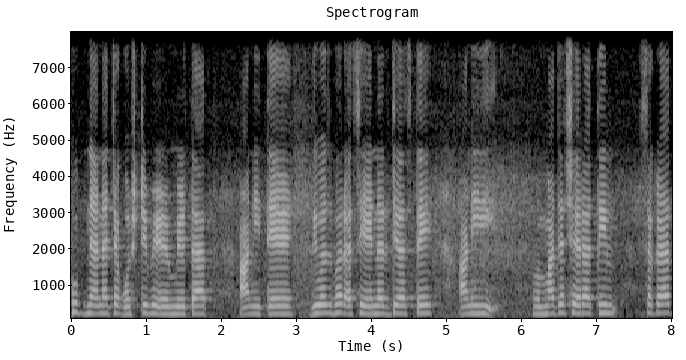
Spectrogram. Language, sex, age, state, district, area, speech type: Marathi, female, 45-60, Maharashtra, Buldhana, rural, spontaneous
